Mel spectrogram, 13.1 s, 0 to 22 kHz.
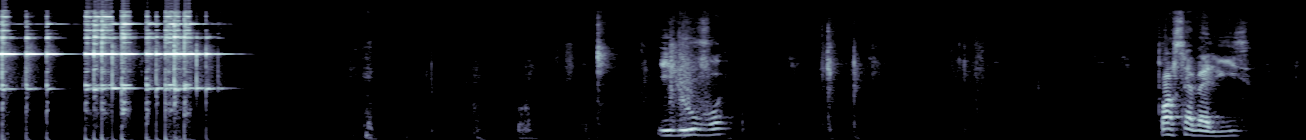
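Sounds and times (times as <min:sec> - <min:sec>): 
doorbell ringing at a residence: 0:00.0 - 0:02.6
speech: 0:06.6 - 0:07.4, 0:11.6 - 0:12.6.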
